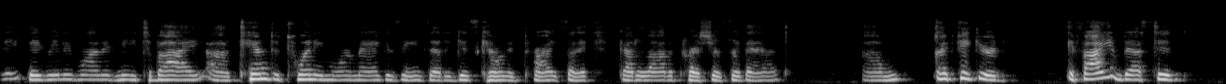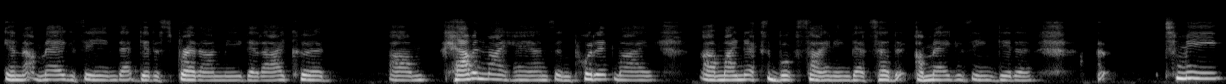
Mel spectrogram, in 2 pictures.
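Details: Adult woman speaking; ordinary speech.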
